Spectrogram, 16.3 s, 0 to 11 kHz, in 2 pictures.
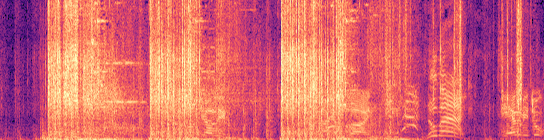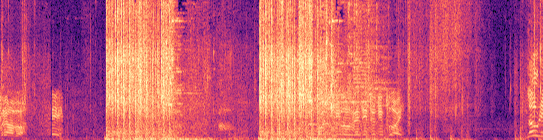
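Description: Gunfire from Modern Warfare 2 multiplayer with an FSS Hurricane SMG class, loud bursts of automatic fire in repeated clusters, mixed with in-game voice callouts throughout.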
